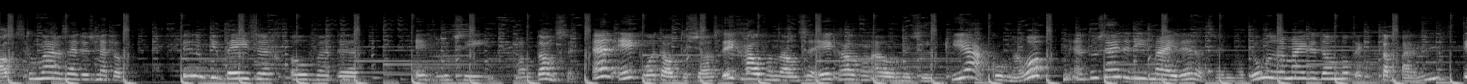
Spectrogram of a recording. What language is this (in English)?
Dutch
